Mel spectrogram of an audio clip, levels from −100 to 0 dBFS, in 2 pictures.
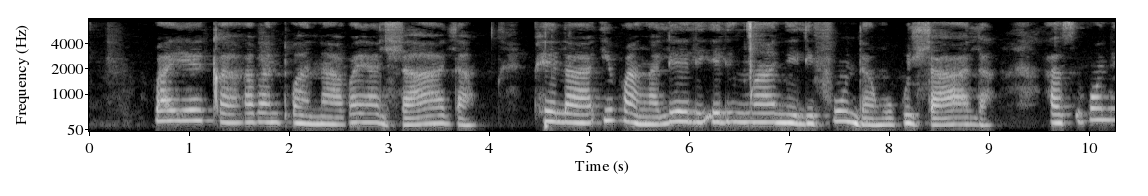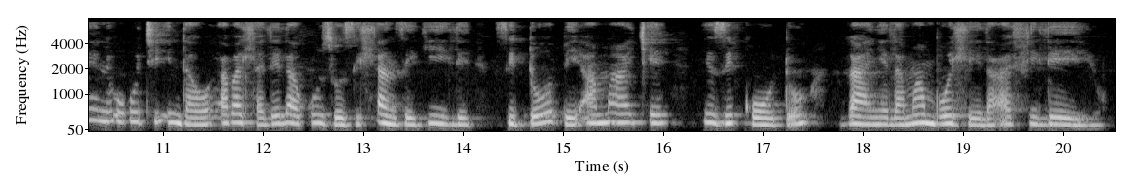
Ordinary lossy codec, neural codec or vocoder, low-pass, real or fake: MP3, 64 kbps; none; 7.2 kHz; real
